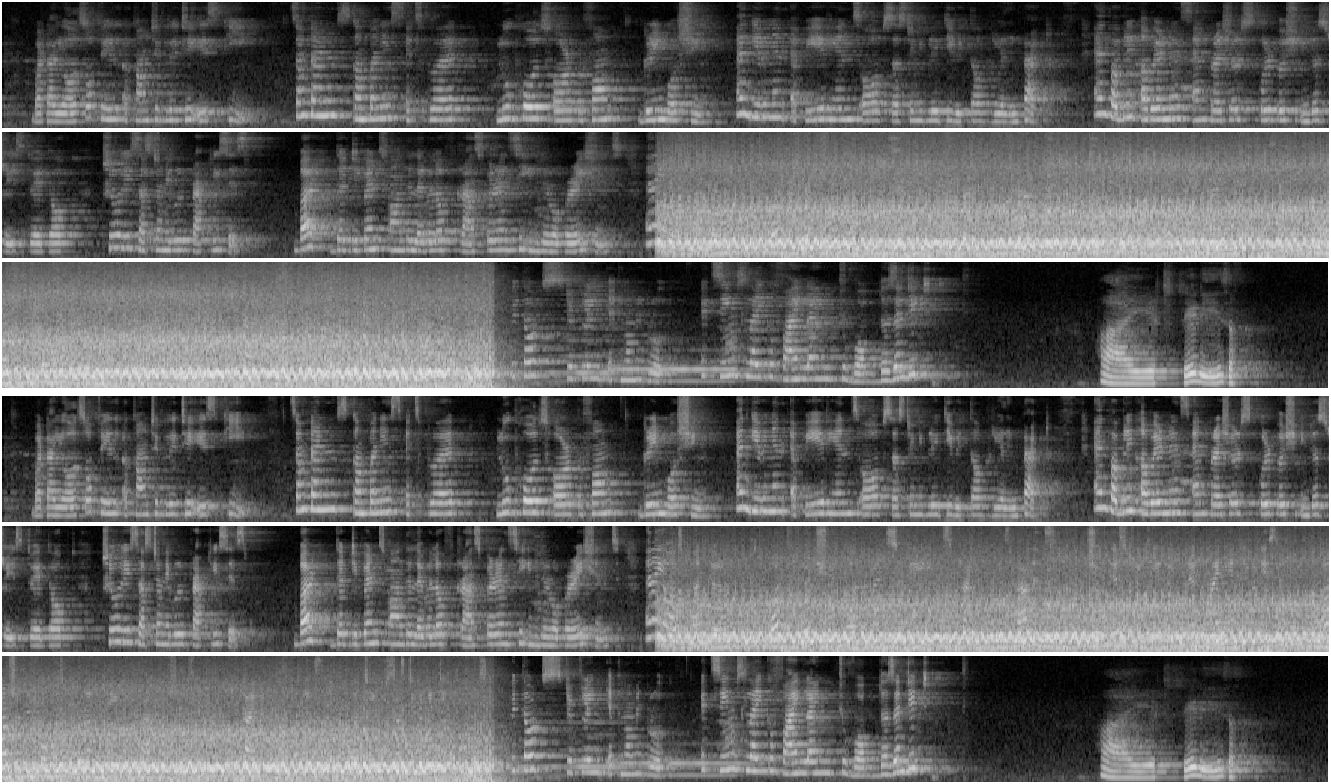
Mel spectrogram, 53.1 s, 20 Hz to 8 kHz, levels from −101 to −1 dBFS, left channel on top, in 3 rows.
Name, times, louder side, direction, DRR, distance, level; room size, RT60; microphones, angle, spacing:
voice 1, 0.4-3.3 3.9-6.2 6.6-9.4 9.8-13.9 14.6-18.6 19.0-20.9 21.6-25.9 26.3-27.5 27.9-31.7 32.2-34.7 35.3-38.2 38.6-39.7 39.9-41.9 42.2-44.3 44.7-47.9, right 2 dB, 65° right, 9 dB, 1.7 m, -32 dB
sound 1, 26.4-42.0, left 1 dB, 20° left, 1.0 m, -19 dB
sound 2, 40.8-45.2, right 1 dB, 35° left, 3.6 m, -40 dB
voice 2, 50.0-50.8 51.1-51.9, left 2 dB, 85° left, 5 dB, 1.5 m, -25 dB
27.5 x 22.5 x 8.6 m, 1.3 s
head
